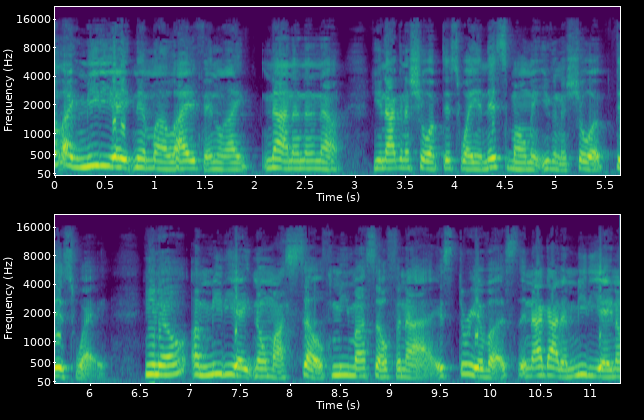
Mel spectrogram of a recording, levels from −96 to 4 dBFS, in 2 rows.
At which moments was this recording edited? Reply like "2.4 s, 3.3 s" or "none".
none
